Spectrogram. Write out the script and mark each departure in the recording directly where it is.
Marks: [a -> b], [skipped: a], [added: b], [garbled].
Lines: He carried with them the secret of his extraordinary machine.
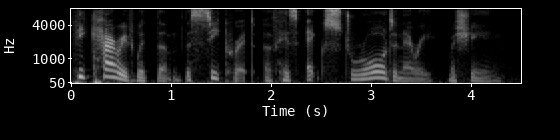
He carried with them the secret of his extraordinary machine.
